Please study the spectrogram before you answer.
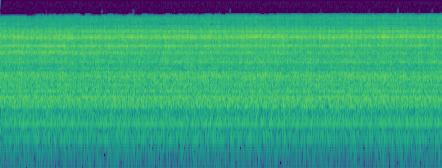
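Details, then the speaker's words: Milling machine cut on a long thin part sandwiched between two stiffening pieces in the vise: steady even hiss with no chatter, much quieter than the unsupported cut, better surface finish. "you'll hear that there's a very big difference and the noise produced especially as the cutter gets out towards the end of the part and also a closer inspection will show that there's a better surface finish as well"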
